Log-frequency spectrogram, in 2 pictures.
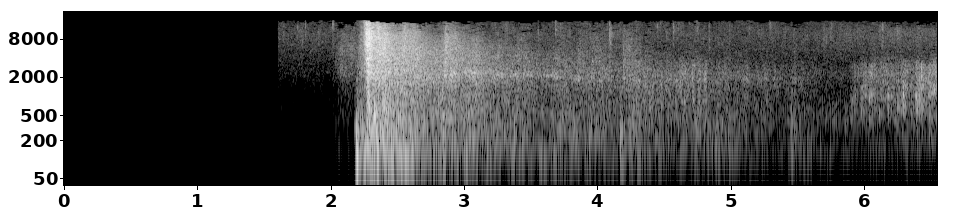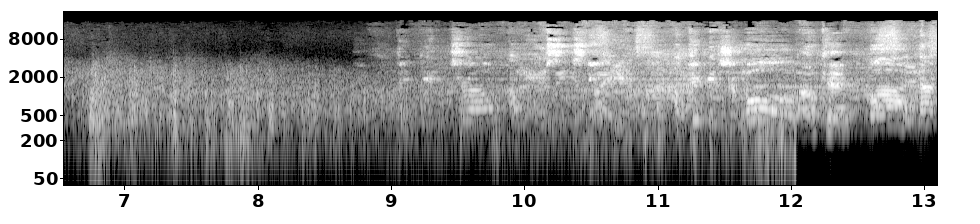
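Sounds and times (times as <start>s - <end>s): rain hissing: 1.6s - 13.0s
thunder rumbling: 2.0s - 12.1s.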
